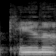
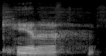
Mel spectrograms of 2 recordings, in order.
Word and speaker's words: Canha: was watching them on ESPN last night and they said Canna, and I had heard Canal elsewhere, so I'm going to go with Canna. I would assume ESPN announcers are going to know the proper way to say Canna's name.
